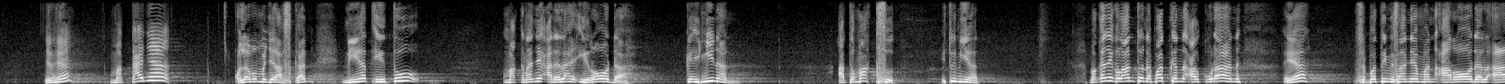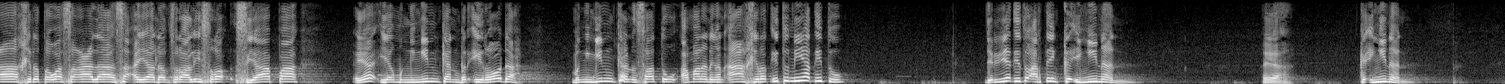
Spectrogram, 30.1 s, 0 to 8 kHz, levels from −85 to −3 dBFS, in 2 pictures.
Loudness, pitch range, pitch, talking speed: -12 LUFS, 220-260 Hz, 240 Hz, 100 wpm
